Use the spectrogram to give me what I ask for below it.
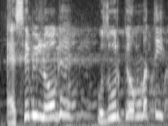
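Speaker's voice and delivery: climbing wail, crying; tearful lament. Real, not acted. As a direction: lament the state of the faithful. Preacher breaks down lamenting.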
